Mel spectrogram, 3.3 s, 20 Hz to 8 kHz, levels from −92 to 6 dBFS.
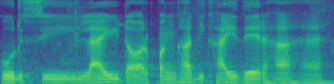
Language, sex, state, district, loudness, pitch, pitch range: Hindi, male, Jharkhand, Palamu, -18 LUFS, 110 Hz, 105-110 Hz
